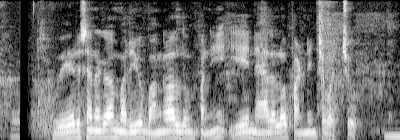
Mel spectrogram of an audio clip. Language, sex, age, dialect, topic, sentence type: Telugu, male, 31-35, Utterandhra, agriculture, question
